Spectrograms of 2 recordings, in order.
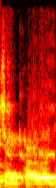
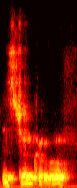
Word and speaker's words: Giancarlo: It's actually Giancarlo, dude. It's Giancarlo.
